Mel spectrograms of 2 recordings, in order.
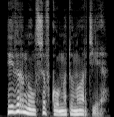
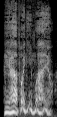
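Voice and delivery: higher, pained outburst; anguished exclamation; 6 semitones higher than usual. A narrator's reading. Dying man understands his end, anguished. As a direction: exclaim it in a raised, suffering voice. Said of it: "воскликнул несчастный".

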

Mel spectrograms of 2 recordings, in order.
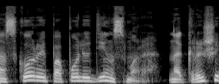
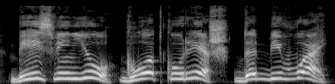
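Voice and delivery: high, slow chanted war cry; цитата-клич; 12 semitones higher, much slower than usual. A narrator's reading. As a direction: chant it as a quoted savage cry, each phrase drawn out. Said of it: "процитировал Бенни". (протяжный высокий боевой клич)

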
